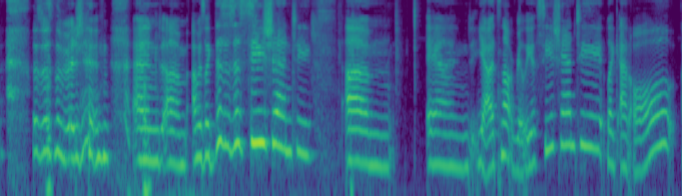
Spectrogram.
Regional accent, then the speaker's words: Arizona, United States; now in Malibu, United States; I grew up in Arizona. I'm now currently living in Malibu.

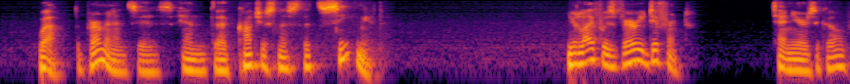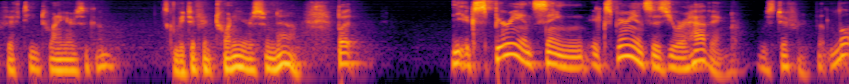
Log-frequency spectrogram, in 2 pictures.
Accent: Midwest, United States; Okay, so I'm an Irish Catholic in the Midwest

